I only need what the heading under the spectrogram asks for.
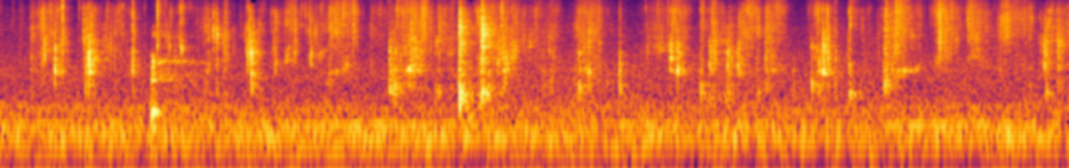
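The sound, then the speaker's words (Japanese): Hands wash and massage the body with water, making many faint, irregular wet rubs, squelches and small splashes that run steadily throughout at low volume. “次は体をマッサージしながら洗っていきます。丁寧に洗うためにボディタオルではなく手できれいに洗っていきますね。”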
